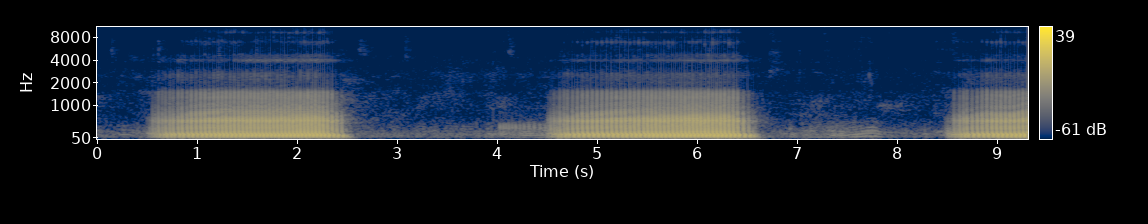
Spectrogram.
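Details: Snoring in sleep: loud, steady, buzzing snores about two seconds long, one roughly every four seconds, about 15 breaths a minute.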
